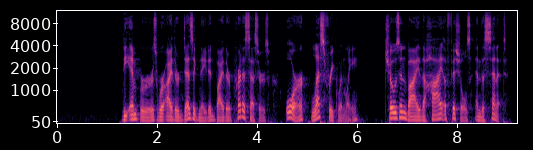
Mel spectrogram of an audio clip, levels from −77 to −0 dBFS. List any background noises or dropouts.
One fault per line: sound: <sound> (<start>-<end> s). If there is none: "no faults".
no faults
